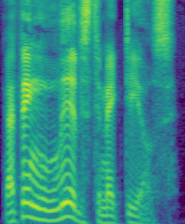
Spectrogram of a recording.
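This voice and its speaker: Frank, lively-pitched confidant. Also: male voice, measured pace, no room sound, studio quality. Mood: frank, calm. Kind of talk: dramatic video game character acting.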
